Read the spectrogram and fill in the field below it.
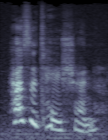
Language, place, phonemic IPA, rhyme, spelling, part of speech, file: English, California, /ˌhɛzɪˈteɪʃən/, -eɪʃən, hesitation, noun, En-us-hesitation.ogg
- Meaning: 1. An act of hesitating 2. Doubt; vacillation 3. A faltering in speech; stammering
